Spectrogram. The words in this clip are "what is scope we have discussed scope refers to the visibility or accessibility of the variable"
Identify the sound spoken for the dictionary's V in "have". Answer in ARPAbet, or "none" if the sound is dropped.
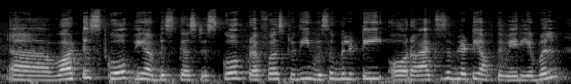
V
